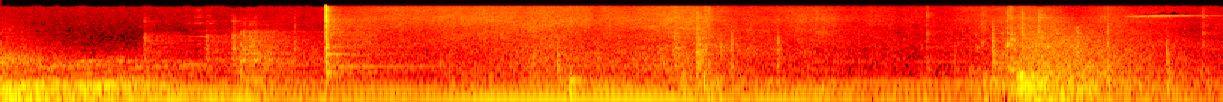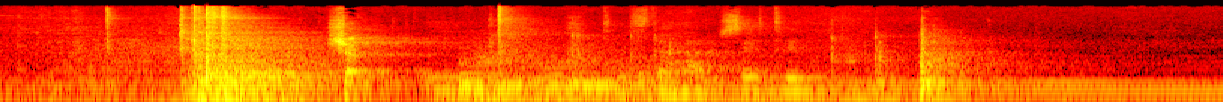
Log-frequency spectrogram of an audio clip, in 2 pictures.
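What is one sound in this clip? An elevator motor hums steadily.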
